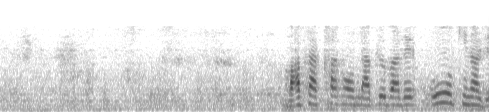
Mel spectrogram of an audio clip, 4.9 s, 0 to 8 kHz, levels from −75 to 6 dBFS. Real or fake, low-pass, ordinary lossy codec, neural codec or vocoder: fake; 7.2 kHz; AAC, 16 kbps; codec, 24 kHz, 0.9 kbps, WavTokenizer, medium speech release version 1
